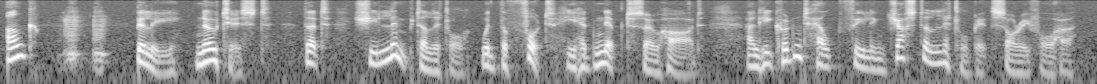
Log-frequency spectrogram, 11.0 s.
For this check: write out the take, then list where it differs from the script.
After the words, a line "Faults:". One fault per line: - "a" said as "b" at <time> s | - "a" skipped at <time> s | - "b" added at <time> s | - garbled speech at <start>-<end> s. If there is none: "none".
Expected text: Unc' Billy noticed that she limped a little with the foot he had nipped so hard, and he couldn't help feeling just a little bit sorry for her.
Unc' Billy noticed that she limped a little with the foot he had nipped so hard, and he couldn't help feeling just a little bit sorry for her.
Faults:
none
